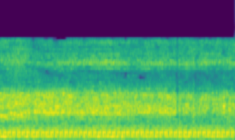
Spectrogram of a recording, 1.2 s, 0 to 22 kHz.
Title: 3 years old baby with flu enjoying self inhalation with nebulizer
